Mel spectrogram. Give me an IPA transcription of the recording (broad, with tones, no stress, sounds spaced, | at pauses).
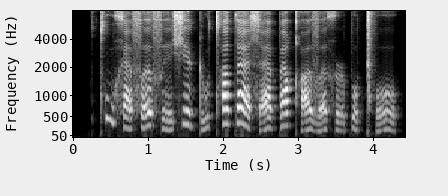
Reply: tʰ u˥˨ x æ˨˩˦ f ɜ˩˧˩ f e˨˩˦ ʃ e˥˨ ʈ u˩˧˩ tʰ a˥ t̪ æ˥˨ s æ˩˧˩ p æ˥ qʰ ɜ˩˧˩ v ɜ˩˧˩ x ə˞˨˩˦ p o˨˩˦ ǁʰ o˩˧˩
